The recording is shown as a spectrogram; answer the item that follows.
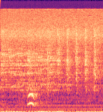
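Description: A person's voice calling a short 'hey' over a steady low hum, with faint rapid ticking, about six a second, in the second half.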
